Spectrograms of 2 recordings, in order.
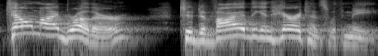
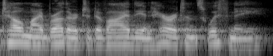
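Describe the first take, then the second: First: It is read in a lively, animated way. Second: It is read in a dry, serious way.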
